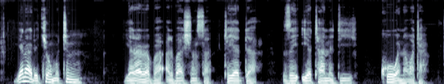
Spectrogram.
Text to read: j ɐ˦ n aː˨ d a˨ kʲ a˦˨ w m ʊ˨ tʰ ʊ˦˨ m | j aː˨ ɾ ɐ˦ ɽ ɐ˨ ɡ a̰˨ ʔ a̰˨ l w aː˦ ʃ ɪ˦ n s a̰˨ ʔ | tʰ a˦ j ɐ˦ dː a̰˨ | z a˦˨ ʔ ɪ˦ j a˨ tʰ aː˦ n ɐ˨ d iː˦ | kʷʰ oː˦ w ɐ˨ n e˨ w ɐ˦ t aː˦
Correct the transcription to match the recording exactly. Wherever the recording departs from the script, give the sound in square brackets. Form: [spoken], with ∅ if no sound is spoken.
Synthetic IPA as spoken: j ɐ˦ n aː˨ d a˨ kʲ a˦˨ w m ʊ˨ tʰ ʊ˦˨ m | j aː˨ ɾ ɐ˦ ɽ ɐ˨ [b] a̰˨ ʔ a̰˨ l [b] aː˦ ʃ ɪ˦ n s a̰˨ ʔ | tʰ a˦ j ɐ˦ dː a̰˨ | z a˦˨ ʔ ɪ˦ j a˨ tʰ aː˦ n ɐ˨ d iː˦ | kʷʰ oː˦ w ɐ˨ n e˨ w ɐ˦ t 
